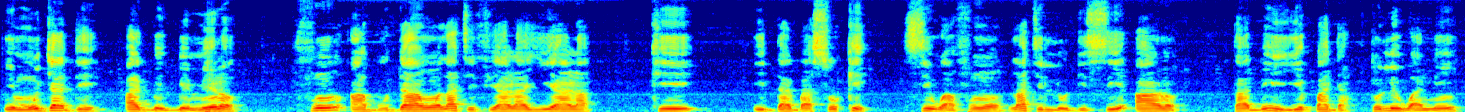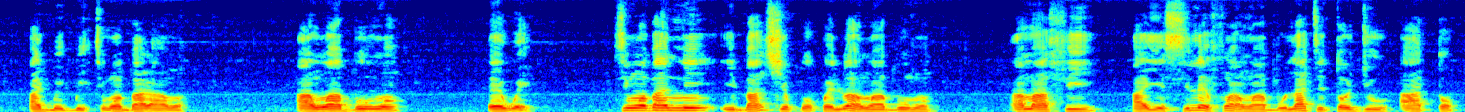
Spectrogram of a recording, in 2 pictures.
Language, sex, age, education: Yoruba, male, 30-45, tertiary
